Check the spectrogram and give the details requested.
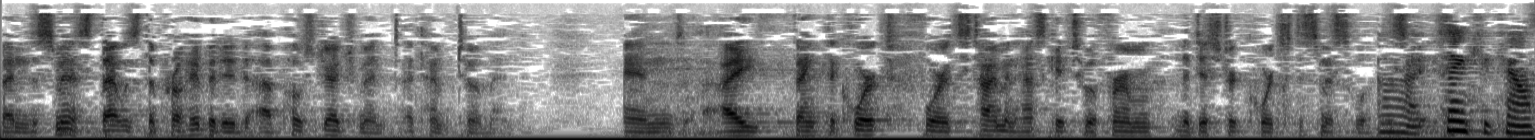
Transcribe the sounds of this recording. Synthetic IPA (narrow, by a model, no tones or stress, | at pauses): b̥ɨ̃ndɨsmɪsðɨt̚wʌzðɨpʰɹ̥oʊɦɪbɨɾɪd | pʰoʊsd̥ʒ̥ʌd͡ʒmɨ̃ntɨtʰɛ̃mp̚tʰɨəmɛ̰̃nd̥ | ɨ̃n | aɪ | θæ̃ŋk̚ðɨkʰɔɹt | fə˞ɨtstʰãɪ̃mɨ̃næskɨtʰəːfɜ̃˞m | ðɨdɪstɹ̥ɨk̚kʰːɔɹtsd̥ɨsmɪsl̩ˠʌv | θæ̃ŋkʰjɨkʰãʊ̃n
